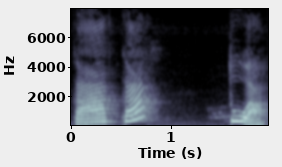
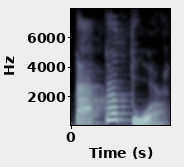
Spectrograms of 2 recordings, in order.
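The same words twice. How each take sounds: First: কাকাতুয়া said slowly and clearly, every syllable held; slow careful pronunciation. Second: Said in the usual way. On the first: Shown as a demonstration. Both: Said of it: "এবার উচ্চারণ করে আমি তোমাদের এগুলো শোনাবো".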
